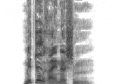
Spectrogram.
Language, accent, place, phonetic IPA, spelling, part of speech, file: German, Germany, Berlin, [ˈmɪtl̩ˌʁaɪ̯nɪʃm̩], mittelrheinischem, adjective, De-mittelrheinischem.ogg
- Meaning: strong dative masculine/neuter singular of mittelrheinisch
